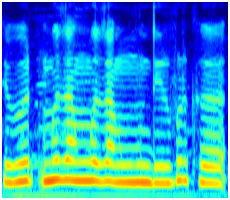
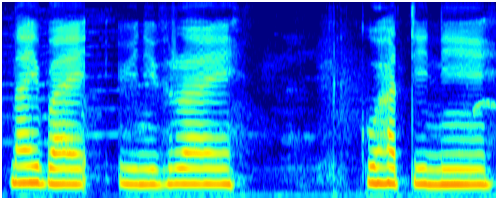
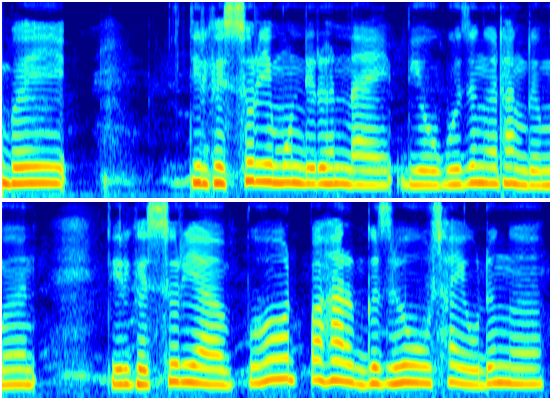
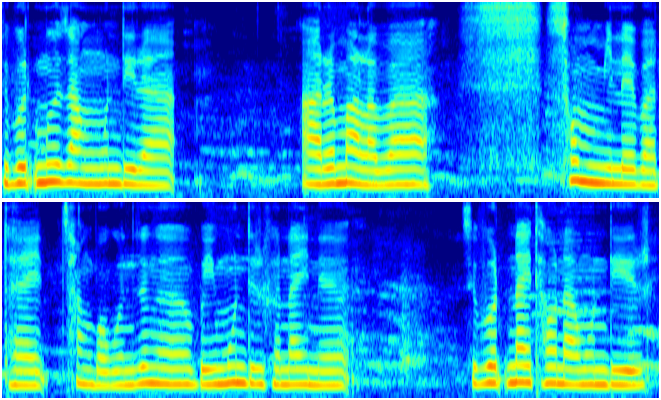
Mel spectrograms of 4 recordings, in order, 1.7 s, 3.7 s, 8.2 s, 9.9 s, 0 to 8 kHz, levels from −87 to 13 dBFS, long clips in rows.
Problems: none marked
